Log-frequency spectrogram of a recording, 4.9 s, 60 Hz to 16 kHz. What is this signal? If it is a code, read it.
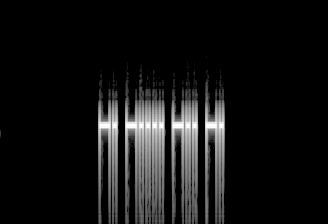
Morse code, heard as a keyed tone, about 25 wpm, 700 Hz. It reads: N6DN
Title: Speed Racing - USA 1x2 Call Signs 20wpm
